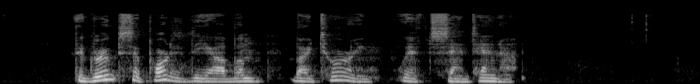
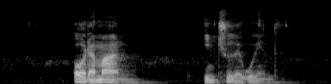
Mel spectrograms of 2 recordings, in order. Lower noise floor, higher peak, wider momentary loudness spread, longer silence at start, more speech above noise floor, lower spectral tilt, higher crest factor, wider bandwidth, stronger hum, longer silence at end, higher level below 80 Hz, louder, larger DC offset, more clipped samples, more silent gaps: first, -68 dBFS vs -61 dBFS; about the same, -4 dBFS vs -2 dBFS; second, 13 LU vs 16 LU; about the same, 0.75 s vs 0.75 s; first, 46 dB vs 40 dB; about the same, -5.5 dB/octave vs -5 dB/octave; about the same, 20 dB vs 22 dB; second, 11.5 kHz vs 13.5 kHz; neither; first, 1.85 s vs 0.5 s; second, -64 dBFS vs -54 dBFS; about the same, -24 LUFS vs -22 LUFS; neither; neither; neither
